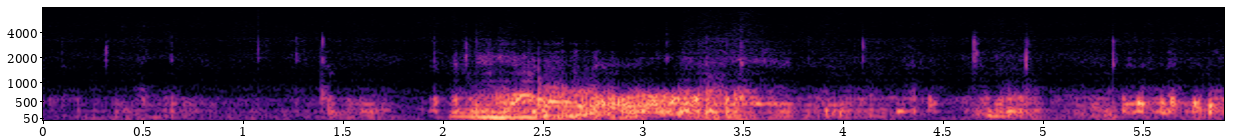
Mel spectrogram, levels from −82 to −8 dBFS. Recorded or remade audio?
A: remade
